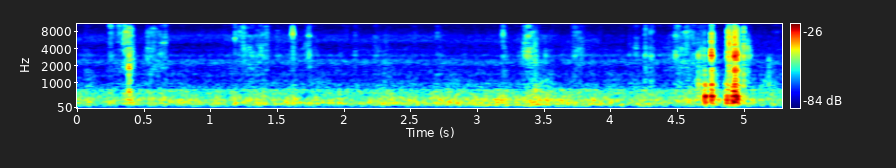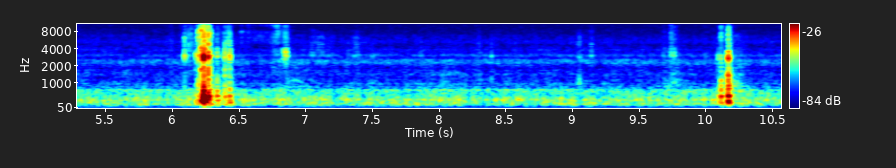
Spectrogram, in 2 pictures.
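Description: A few faint, short clicks and snips of small jewellery pliers and wire cutters working the end of a twisted copper wire. There is a pair just before the middle and the sharpest one a little past it, over near silence.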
